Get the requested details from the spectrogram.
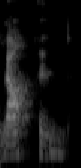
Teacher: Sometimes a T will sound like a glottal stop. It'll just be like in mountain.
